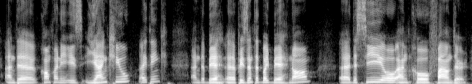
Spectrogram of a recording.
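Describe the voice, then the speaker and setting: A man hosting a live event and introducing speakers in a halting, hesitant way with pauses. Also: sits high, bright, forceful tone, smooth, no room sound, clean studio sound.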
